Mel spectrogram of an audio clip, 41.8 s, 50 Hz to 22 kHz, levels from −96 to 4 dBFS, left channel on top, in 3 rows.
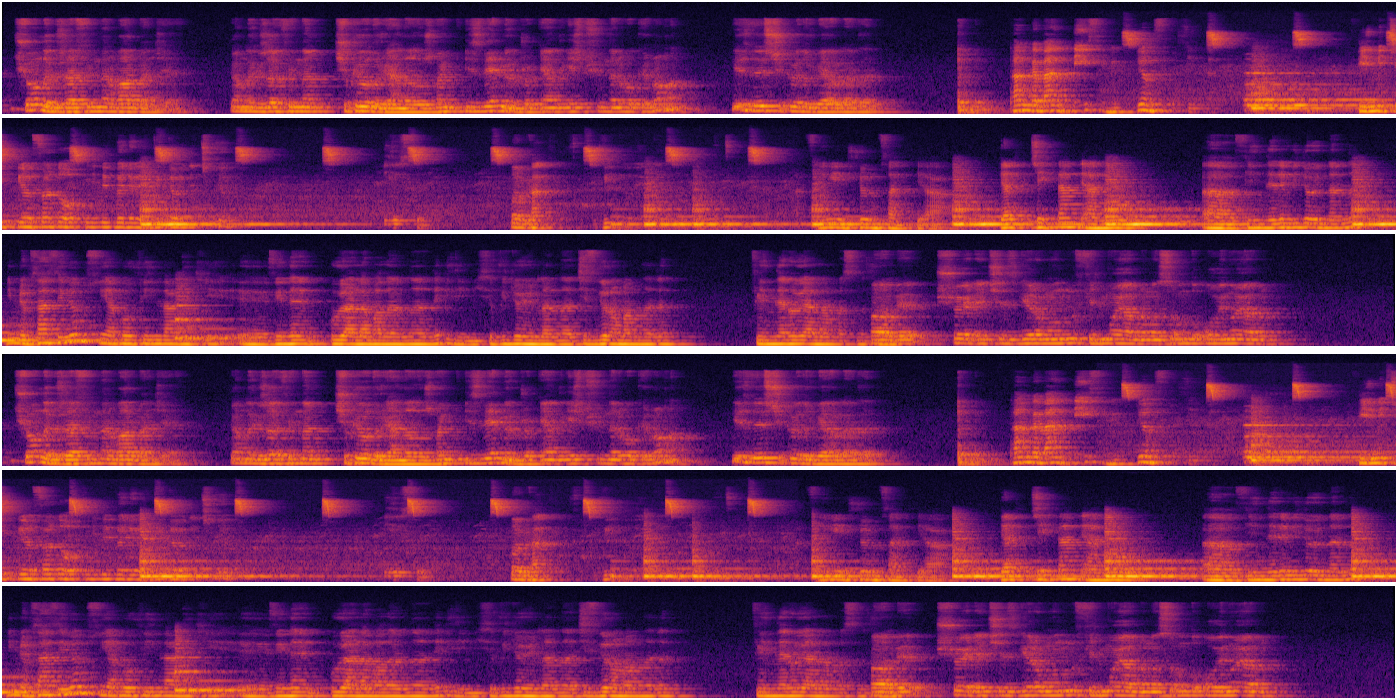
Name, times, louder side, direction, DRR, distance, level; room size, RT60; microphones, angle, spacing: voice 1, 0.1-1.8 2.3-6.8 7.3-8.7 9.6-9.9 19.0-19.3 36.6-40.5, equal, 5° right, -4 dB, 0.8 m, -23 dB
voice 2, 10.1-12.0 13.6-16.3 17.8-18.2 19.2-19.3 20.0-20.8 22.1-23.4 23.9-25.2 25.9-27.6 27.9-34.7 35.4-36.9, left 2 dB, 30° left, 0 dB, 0.4 m, -22 dB
sound 1, 11.1-12.3 12.5-12.6 12.9-16.5 16.9-17.7 18.0-18.5 18.8-19.0 19.8-20.0 20.6-20.7 21.0-21.1 21.4-21.8, right 3 dB, 85° right, 1.0 m, -25 dB
sound 2, 12.4-14.2 15.3-17.3 20.0-27.1 27.4-30.4, left 2 dB, 55° right, 0.7 m, -21 dB
5.5 x 2.6 x 2.3 m, 0.81 s
head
